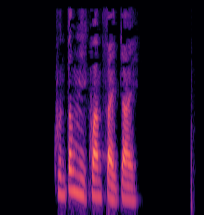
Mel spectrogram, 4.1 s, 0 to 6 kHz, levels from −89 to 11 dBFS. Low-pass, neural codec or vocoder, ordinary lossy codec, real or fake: 5.4 kHz; none; MP3, 24 kbps; real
